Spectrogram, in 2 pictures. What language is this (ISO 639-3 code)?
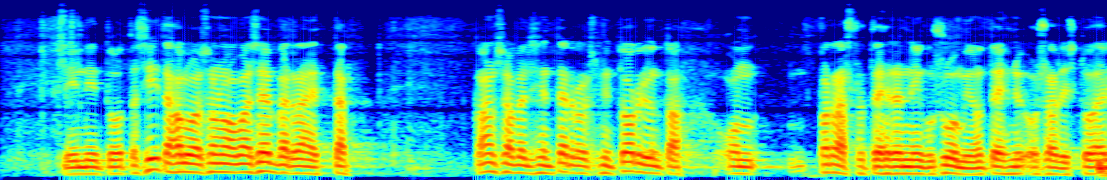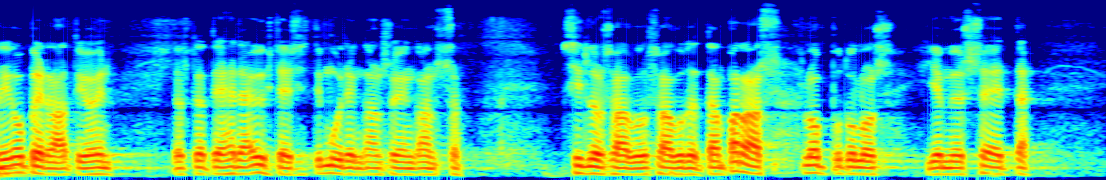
fin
